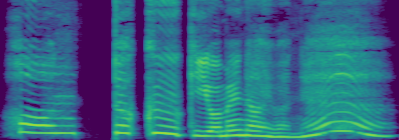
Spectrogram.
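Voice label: start, Japanese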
